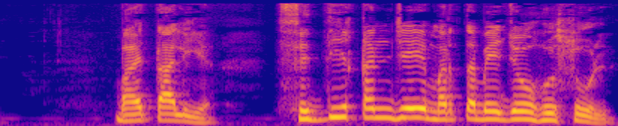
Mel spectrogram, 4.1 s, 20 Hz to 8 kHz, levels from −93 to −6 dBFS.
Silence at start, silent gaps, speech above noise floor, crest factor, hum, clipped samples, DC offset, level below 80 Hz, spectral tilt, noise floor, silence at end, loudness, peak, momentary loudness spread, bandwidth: 0.75 s; none; 44 dB; 14 dB; none; under 0.1%; under 0.1%; -62 dBFS; -5.5 dB/octave; -65 dBFS; 0.05 s; -21 LUFS; -8 dBFS; 13 LU; 7.6 kHz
